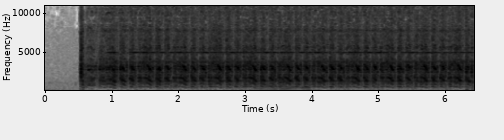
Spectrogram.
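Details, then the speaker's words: Audi TT Amplified Edition from salvage auction, cranking with fuel pump fuse pulled during compression test: uneven, lopsided rhythm with one lighter beat per cycle; cylinder two reads about one bar, absolutely no compression. "right so we have cylinder two absolutely no compression so now we've got to get it into the bloody Workshop"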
